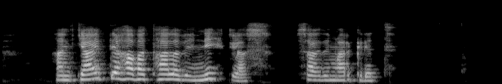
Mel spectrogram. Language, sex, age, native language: Icelandic, female, 60-69, Icelandic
